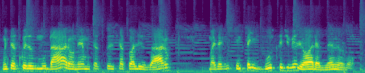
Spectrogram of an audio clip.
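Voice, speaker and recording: A man's voice: mid-range voice, quick pace, dull audio, faint music behind. A Brazilian man, a podcast guest, explaining things in a casual, informal way and often adding tag questions. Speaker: podcast guest, paid traffic manager.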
